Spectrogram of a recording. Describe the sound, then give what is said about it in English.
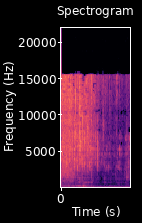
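A tap runs while someone brushes their teeth with a Colgate toothbrush, a steady, hissing rush of water that starts strong and eases to a softer, splashing flow. No one speaks. “So I will just be brushing my teeth.”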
